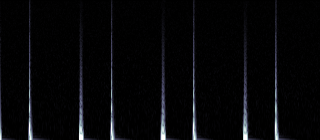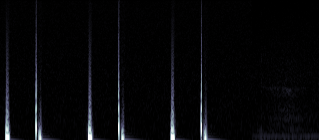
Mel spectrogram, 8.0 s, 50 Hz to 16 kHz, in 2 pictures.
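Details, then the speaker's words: Patient with a mechanical aortic valve replacement: regular heartbeat near 58 a minute with a crisp, sharp mechanical valve click at each second heart sound. "I'll give you an example of a mechanical AVR click first I'll play a normal S1 and S2 so those sounds are fresh in your mind for comparison now here is a patient with a mechanical aortic valve"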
